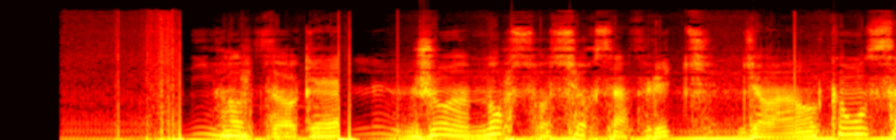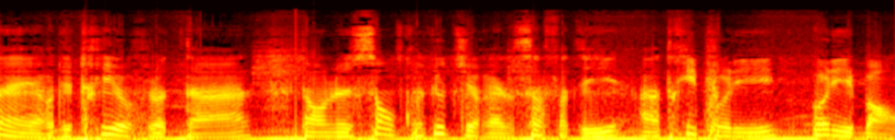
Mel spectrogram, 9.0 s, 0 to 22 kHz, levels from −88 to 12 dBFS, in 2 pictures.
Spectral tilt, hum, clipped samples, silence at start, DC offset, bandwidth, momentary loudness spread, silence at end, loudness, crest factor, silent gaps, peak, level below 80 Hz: -6 dB/octave; none; 0.1%; 0.3 s; under 0.1%; 13.5 kHz; 5 LU; 0 s; -12 LUFS; 10 dB; none; 0 dBFS; -16 dBFS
